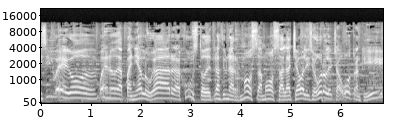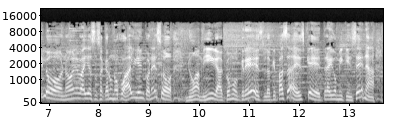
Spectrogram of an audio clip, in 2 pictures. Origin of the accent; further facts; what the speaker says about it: Oaxaca, Mexico; de Oaxaca.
